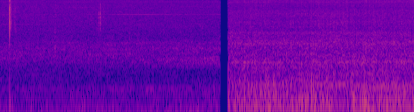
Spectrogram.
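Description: Low, steady outdoor rumble with no distinct source, quiet at first, then louder after a brief cut to silence about two seconds in.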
